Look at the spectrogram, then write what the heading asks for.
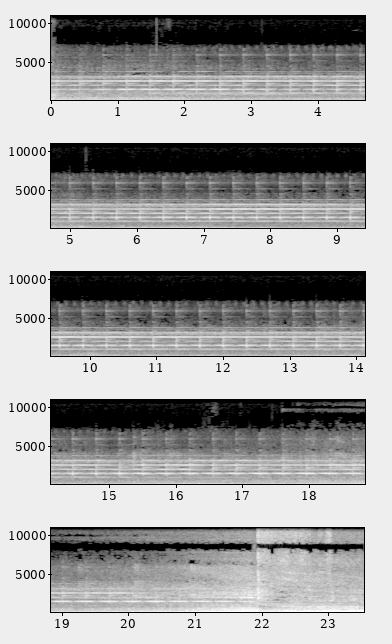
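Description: Railroad crossing bell ringing steadily while an Amtrak passenger train approaches, its horn sounding faintly in the distance in several long blasts. Near the end the diesel locomotive's low rumble swells loudly as it reaches the crossing.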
